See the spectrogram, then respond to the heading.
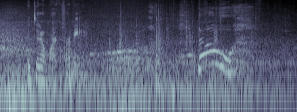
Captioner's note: wind blowing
